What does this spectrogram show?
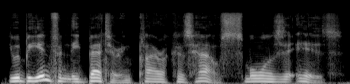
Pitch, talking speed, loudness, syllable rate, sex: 125 Hz, 205 wpm, -18 LUFS, 6.0 syllables/s, male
